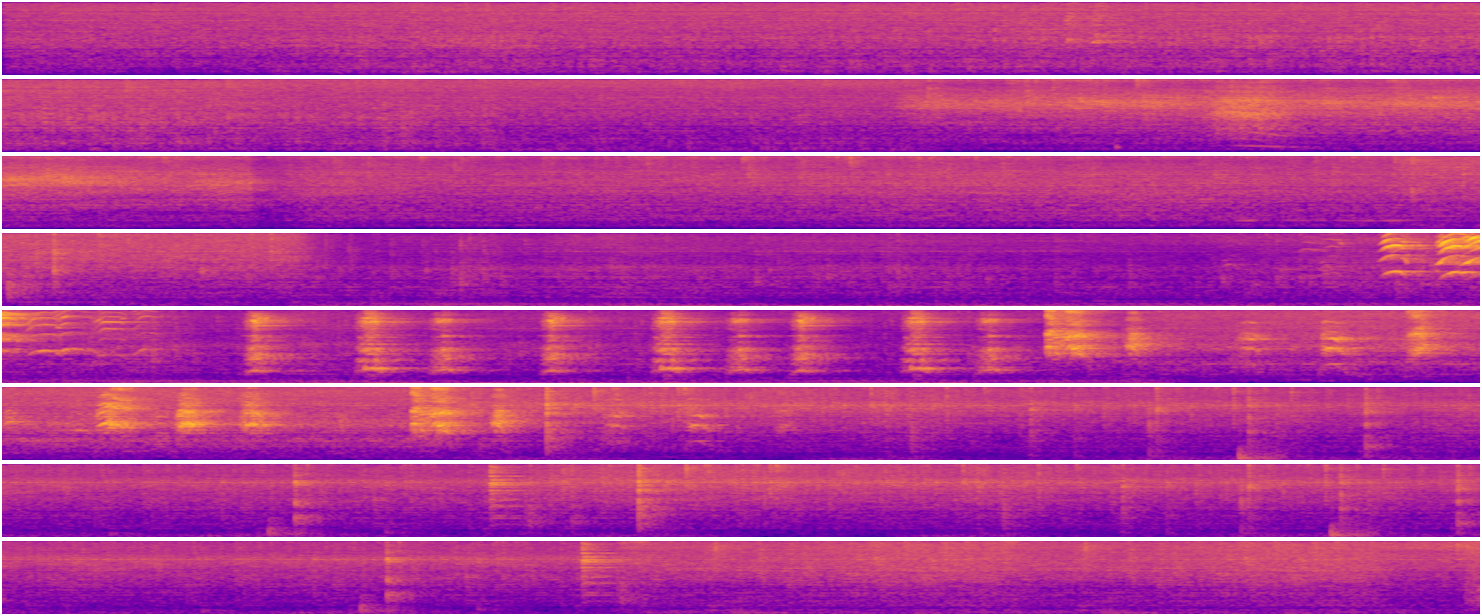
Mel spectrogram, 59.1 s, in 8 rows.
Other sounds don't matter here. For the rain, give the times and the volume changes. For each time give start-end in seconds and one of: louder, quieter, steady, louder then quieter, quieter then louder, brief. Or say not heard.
0.0-59.0 quieter then louder.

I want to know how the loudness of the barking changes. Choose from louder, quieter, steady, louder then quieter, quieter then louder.
steady.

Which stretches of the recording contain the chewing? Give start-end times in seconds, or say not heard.
not heard.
